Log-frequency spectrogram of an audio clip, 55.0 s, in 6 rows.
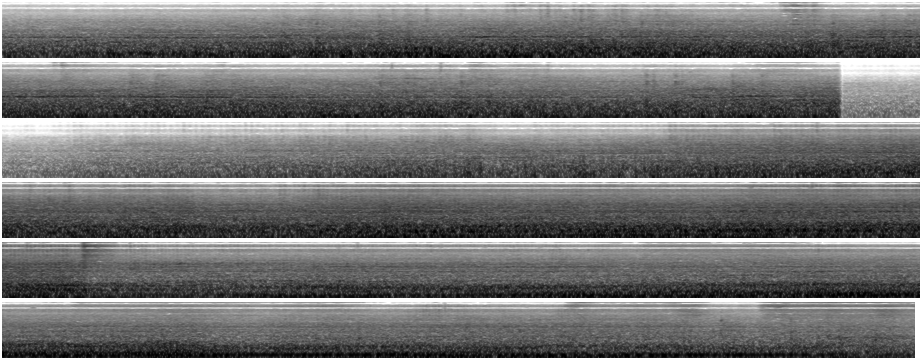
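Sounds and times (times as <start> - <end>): freight wagons rumbling over rails: 0.0 - 17.6, 18.7 - 55.0
diesel locomotive engines: 0.0 - 55.0.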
